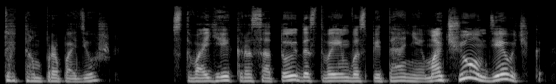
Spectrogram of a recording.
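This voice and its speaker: A woman reading a gruff but caring man, a driver who lectures the girl. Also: deep voice, a little slow, darkish tone, dry recording, clean studio sound. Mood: lecturing.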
